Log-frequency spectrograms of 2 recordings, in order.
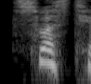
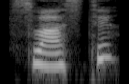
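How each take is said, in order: First: स्वस्थ with a short first vowel; mispronounced. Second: Said in the usual way. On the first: Shown as a demonstration. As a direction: say स्वस्थ as "svasthya", no long "aa". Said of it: "अशुद्ध". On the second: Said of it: "शुद्ध".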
